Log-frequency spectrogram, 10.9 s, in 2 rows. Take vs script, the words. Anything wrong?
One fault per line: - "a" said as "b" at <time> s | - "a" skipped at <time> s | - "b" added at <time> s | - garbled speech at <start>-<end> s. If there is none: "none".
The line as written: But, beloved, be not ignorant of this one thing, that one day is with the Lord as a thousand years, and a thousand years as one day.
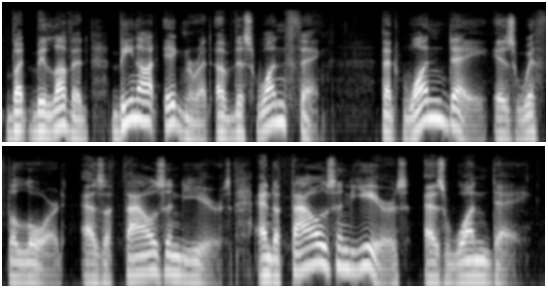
none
